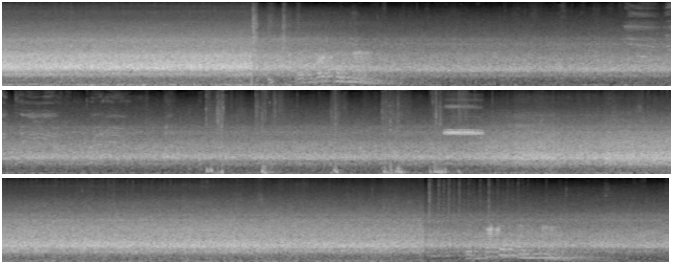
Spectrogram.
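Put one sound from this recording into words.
A stadium crowd roars steadily, loudest at the start.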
